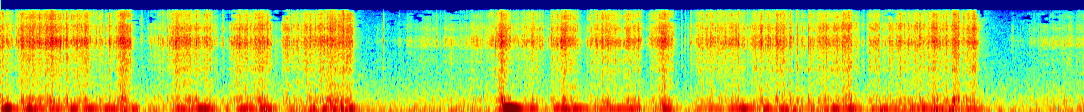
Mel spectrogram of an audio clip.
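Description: A light blue plastic scrub brush head with thick white synthetic bristles is held in both hands while fingertips and long nails rub and flick the bristle tufts. The result is a steady, bright, crackly scratching with sharp flicking clicks, over a low hum that drops out now and then.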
